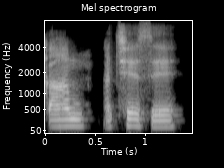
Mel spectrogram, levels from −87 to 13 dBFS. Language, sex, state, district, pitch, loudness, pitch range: Hindi, male, Bihar, Supaul, 130 Hz, -17 LUFS, 120-135 Hz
